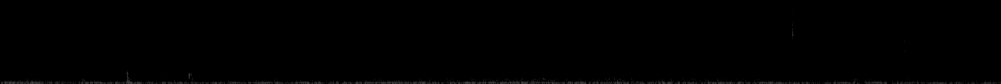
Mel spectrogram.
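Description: Near silence: faint, irregular scratching and light ticks of a crochet hook drawing yarn through stitches, over a low steady room hum.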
